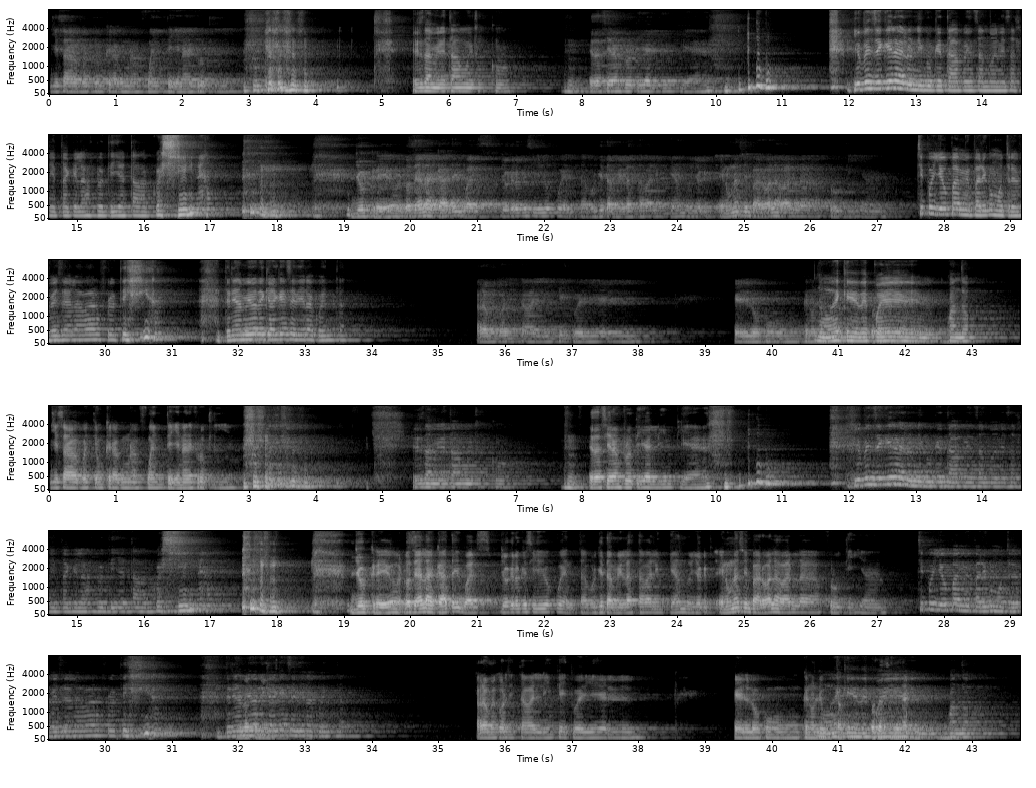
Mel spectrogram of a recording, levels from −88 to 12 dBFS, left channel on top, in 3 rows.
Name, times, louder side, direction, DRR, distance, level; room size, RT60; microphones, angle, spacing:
voice 1, 0.0-3.3 4.9-5.3 7.7-10.3 12.0-12.1 17.5-18.1 18.5-21.0 21.3-27.1 32.0-32.5 35.6-38.1 39.4-41.1 41.5-42.6, right 6 dB, 80° right, 11 dB, 0.3 m, -28 dB
voice 2, 3.2-4.0 4.3-4.4 4.9-5.2 5.4-7.0 10.3-10.9 11.7-17.1 19.0-19.1 27.6-30.9 31.4-33.7 40.6-42.9, left 6 dB, 85° left, 11 dB, 0.4 m, -27 dB
9.5 x 6.7 x 3.8 m, 2.8 s
head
